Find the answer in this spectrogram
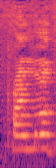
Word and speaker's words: PRIMORG: PRIMOG is spelled PRIMORG, and we are streaming live on Facebook at Official PRIMOG.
